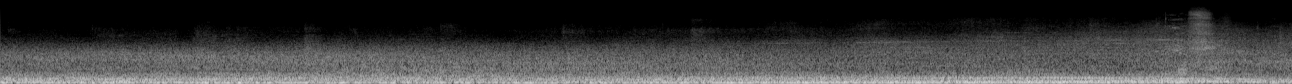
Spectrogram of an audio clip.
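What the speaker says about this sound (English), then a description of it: "Whilst we see here EVA Air Cargo taxiing out for takeoff" EVA Air Cargo freighter taxiing out for takeoff at Chicago O'Hare, a steady, continuous low jet engine rumble and whine holding throughout at moderate distance, with faint voices in the background.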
